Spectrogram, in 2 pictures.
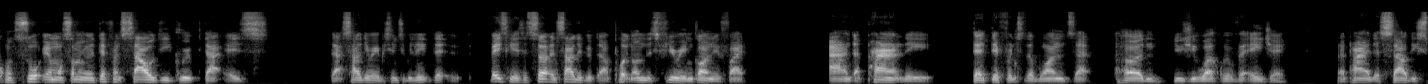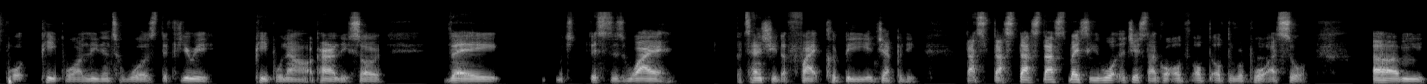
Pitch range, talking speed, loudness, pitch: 85-110 Hz, 180 wpm, -24 LUFS, 100 Hz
